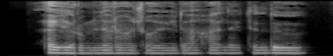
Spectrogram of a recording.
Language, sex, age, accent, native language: Uzbek, male, 12-17, Qoraqalpog'iston, Uzbek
